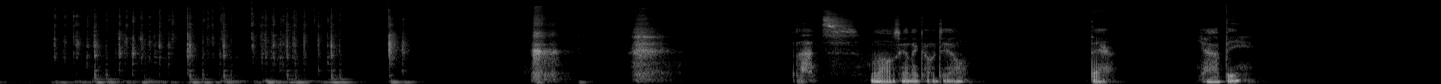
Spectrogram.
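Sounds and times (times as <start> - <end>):
fast typing on a computer keyboard: 0.1 - 4.2
breathy sighs: 6.3 - 6.9
speech: 8.1 - 9.8, 10.9 - 11.2, 12.0 - 12.6.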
